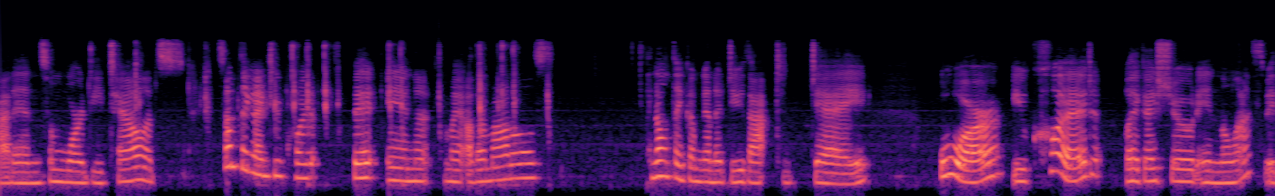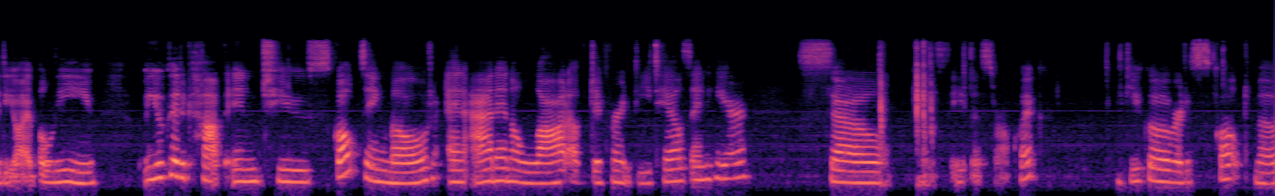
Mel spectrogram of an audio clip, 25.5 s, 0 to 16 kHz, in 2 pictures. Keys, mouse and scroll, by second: 2.9 ctrl+z, 3.3 ctrl+z, 3.9 ctrl+z, 5.0 ctrl+z, 14.9-18.8 middle drag, 22.4 ctrl+s, 25.2-25.5 drag.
